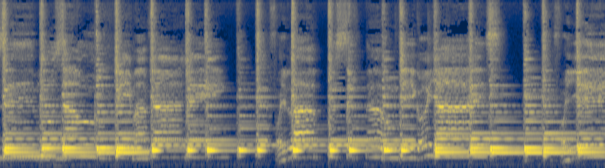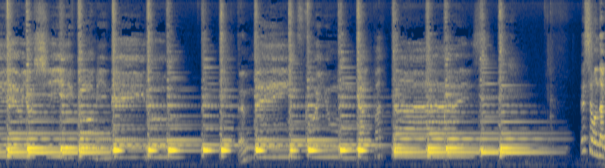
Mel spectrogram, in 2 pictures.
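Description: Ukulele strummed in a pop rhythm (down, down, up, up, down), changing among C, F and G chords, with a man singing the melody over it. The strumming stops just before the end.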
